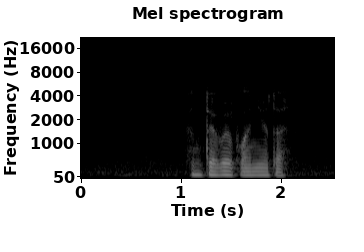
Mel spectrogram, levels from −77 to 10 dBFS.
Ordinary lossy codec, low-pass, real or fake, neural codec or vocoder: Opus, 64 kbps; 5.4 kHz; real; none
